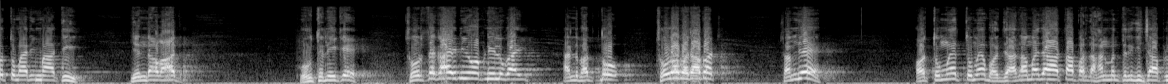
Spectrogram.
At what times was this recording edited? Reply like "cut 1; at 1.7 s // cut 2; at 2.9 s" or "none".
none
